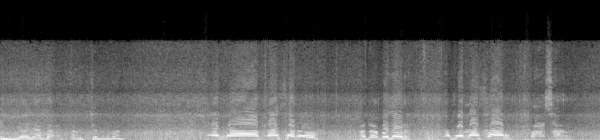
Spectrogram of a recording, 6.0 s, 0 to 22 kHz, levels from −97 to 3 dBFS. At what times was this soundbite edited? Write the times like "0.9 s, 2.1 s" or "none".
2.1 s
